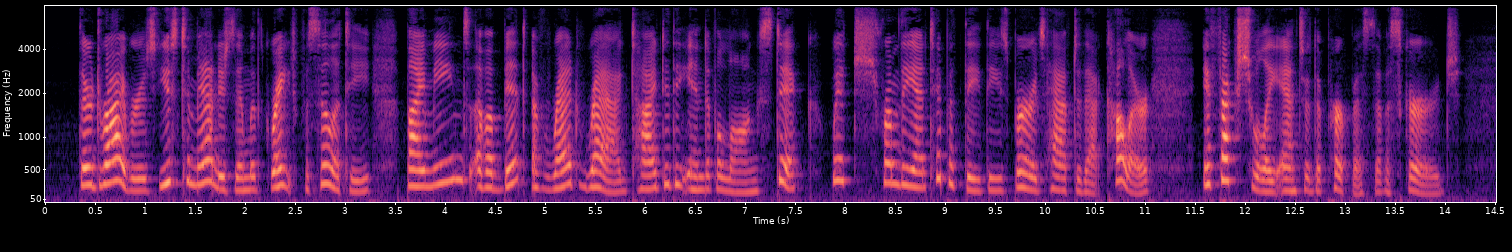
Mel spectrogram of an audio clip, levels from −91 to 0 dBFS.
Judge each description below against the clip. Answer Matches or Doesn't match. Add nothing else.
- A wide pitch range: Matches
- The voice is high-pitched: Matches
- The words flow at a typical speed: Matches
